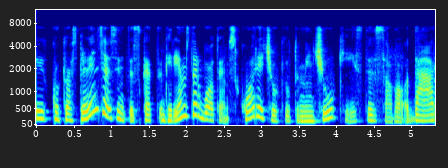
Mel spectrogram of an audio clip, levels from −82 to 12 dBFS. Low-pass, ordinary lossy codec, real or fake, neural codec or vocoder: 7.2 kHz; MP3, 96 kbps; real; none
